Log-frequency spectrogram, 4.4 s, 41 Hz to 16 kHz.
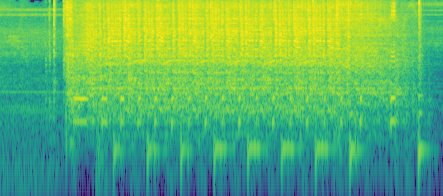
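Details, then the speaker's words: Generac generator engine, cranking compression test with loose spark plug, plugs out: steady, slightly uneven rhythm; one cylinder reads only about 100, a big difference. Low compression from a broken pushrod with piston damage, after another company condemned the motor. "yep you're only hitting 100 so that's quite a bit of i'm gonna difference"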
